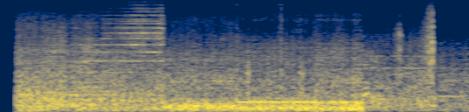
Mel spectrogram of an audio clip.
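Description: Steady low rumble of airport jet-bridge ambience, with a brief high-pitched beep about half a second in and a held mid-pitched tone near the end.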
